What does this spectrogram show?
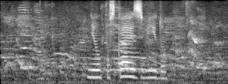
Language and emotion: Russian, neutral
